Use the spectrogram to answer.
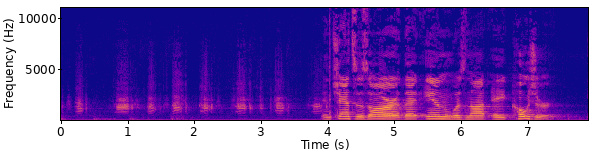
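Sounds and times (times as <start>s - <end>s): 
duck quacking: 0.0s - 4.1s
speech: 3.9s - 7.8s.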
